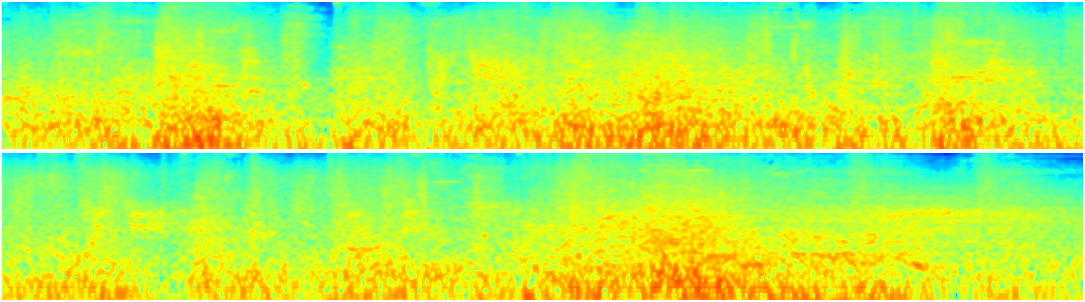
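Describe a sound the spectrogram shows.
Weapons clash and strike repeatedly.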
